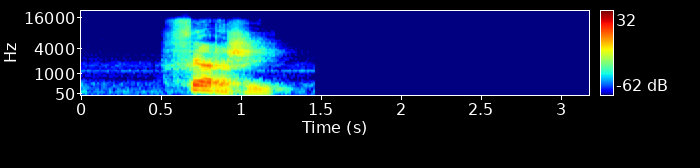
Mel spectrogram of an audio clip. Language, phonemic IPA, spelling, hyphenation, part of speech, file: Dutch, /ˈvɛr.zi/, versie, ver‧sie, noun, Nl-versie.ogg
- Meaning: version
